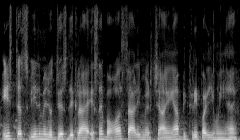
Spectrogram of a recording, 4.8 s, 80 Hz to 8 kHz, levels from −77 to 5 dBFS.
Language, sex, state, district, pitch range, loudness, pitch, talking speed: Hindi, male, Arunachal Pradesh, Lower Dibang Valley, 125-150 Hz, -15 LUFS, 135 Hz, 200 wpm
